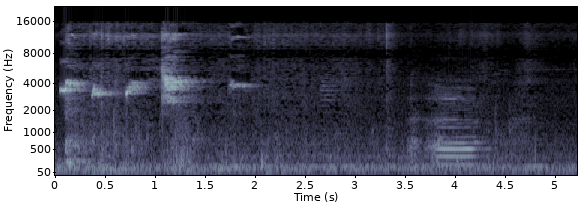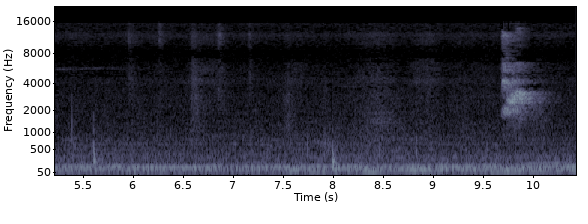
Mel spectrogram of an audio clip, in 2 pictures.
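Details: A free-flying pet cockatiel gives a few quick, high chirping whistles as it is called, followed by a brief human call.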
